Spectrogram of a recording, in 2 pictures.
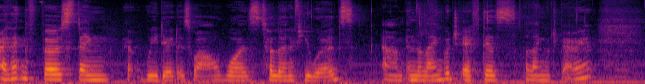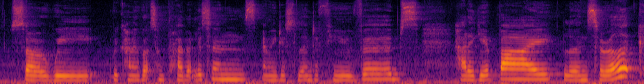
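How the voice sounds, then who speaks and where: A woman with a New Zealand accent at a moderate pace. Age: 20s. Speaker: adoptee. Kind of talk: interview.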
